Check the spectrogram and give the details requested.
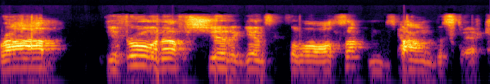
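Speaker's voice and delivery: perfect put-on Texas drawl. Quoting advice a man once gave them about trying things: perfect Texas drawl. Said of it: "he said in this perfect Texas drawl".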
